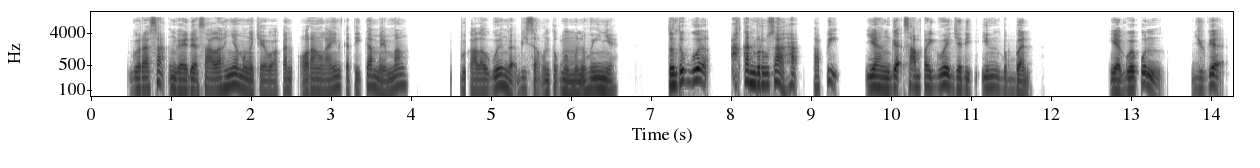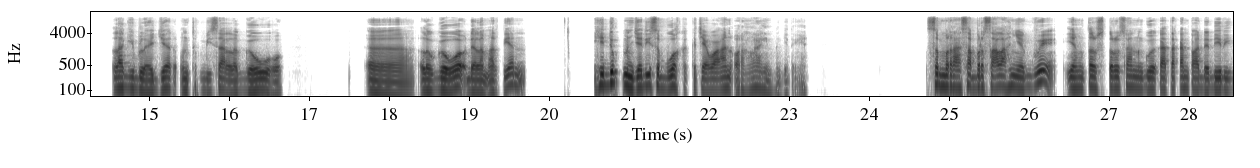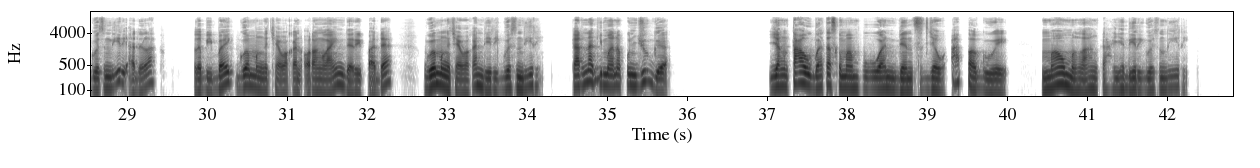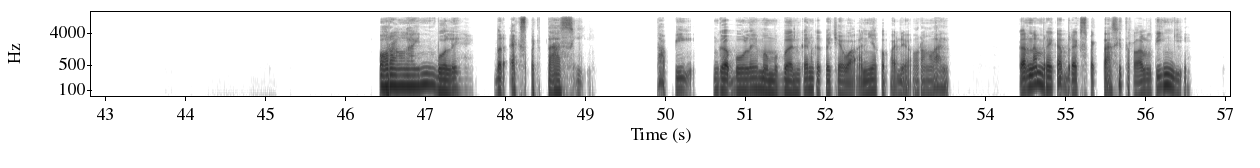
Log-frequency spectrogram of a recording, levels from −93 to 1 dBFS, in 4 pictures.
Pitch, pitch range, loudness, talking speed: 110 Hz, 100-125 Hz, -22 LUFS, 115 wpm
